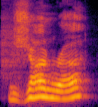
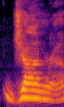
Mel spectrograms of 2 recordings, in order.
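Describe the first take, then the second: First: Genre begins with a soft zh sound. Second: Genre begins with a hard j sound. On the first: The speaker calls it right. "but genre, ... that "j" sound is a Z" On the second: The speaker calls it wrong. "not genre"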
